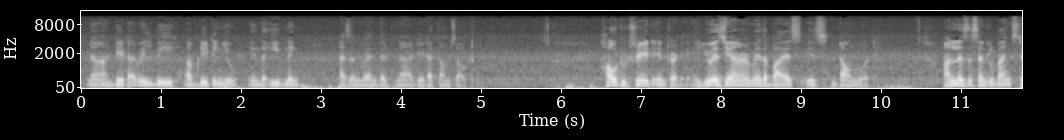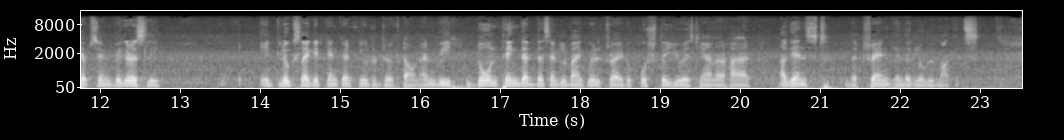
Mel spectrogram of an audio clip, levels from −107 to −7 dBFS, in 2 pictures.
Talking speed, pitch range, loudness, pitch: 165 wpm, 90-110 Hz, -21 LUFS, 100 Hz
